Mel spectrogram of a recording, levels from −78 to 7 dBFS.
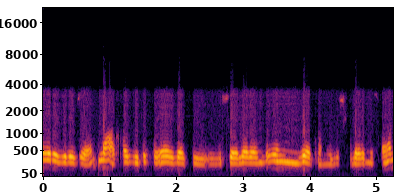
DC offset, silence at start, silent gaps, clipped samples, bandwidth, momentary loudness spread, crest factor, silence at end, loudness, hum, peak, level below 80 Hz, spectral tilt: under 0.1%; 0 s; none; under 0.1%; 3.8 kHz; 9 LU; 12 dB; 0 s; -14 LUFS; none; 0 dBFS; -62 dBFS; -9.5 dB/octave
